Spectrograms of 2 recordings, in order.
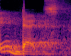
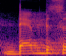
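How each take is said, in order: First: डेट्स said with the b silent, like dets. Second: डेब्ट्स with the b sounded, as the wrong way; wrong pronunciation. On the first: Teacher giving children the right reading, b silent. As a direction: say डेट्स, no b at all. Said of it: "तो क्या बोलेंगे?". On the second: Teacher showing the wrong reading of debts, b sounded. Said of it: "देखिए इसको डेब्ट्स नहीं पढ़ेंगे". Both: Shown as a demonstration.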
